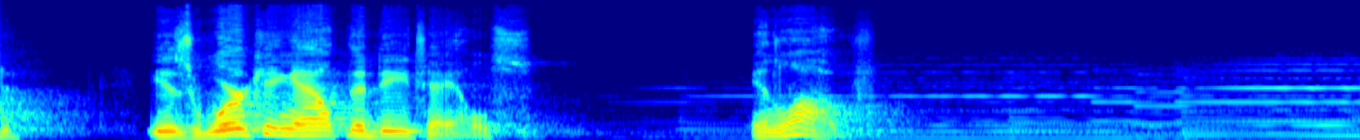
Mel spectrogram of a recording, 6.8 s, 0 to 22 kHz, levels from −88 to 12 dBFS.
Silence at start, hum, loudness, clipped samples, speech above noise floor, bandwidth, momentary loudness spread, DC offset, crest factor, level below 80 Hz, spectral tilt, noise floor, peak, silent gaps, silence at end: 0 s; none; -21 LUFS; under 0.1%; 47 dB; 18.5 kHz; 23 LU; under 0.1%; 22 dB; -72 dBFS; -7 dB/octave; -68 dBFS; -2 dBFS; none; 2.55 s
